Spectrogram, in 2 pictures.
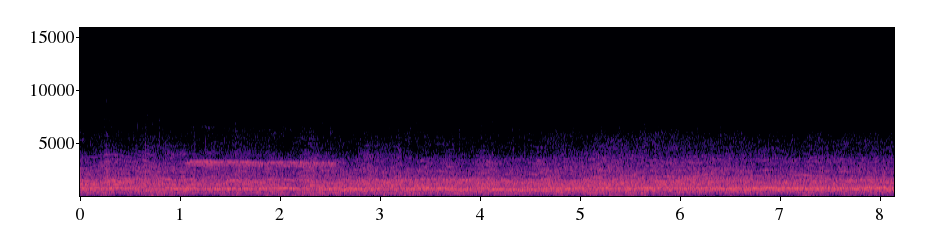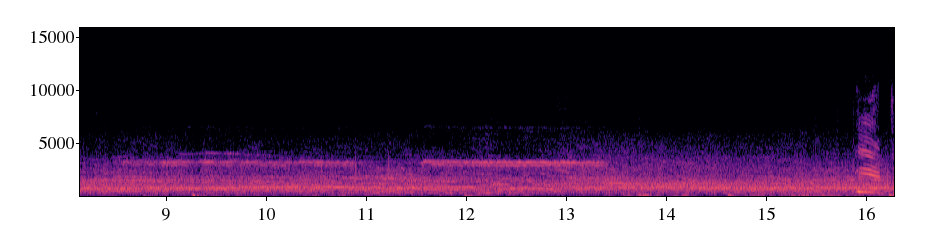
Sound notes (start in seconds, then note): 1.1 whistle blowing; 8.8 whistle blowing; 13.7 crowd gasping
